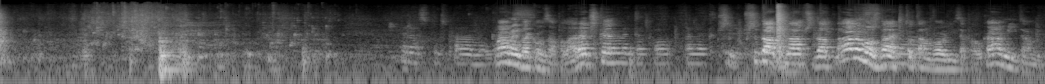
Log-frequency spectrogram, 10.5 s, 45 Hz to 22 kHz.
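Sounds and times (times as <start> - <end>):
water splash in a pot: 0.0 - 3.3
tap water pouring into a large pot for boiling potatoes: 0.8 - 3.4
speech: 4.7 - 10.4.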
